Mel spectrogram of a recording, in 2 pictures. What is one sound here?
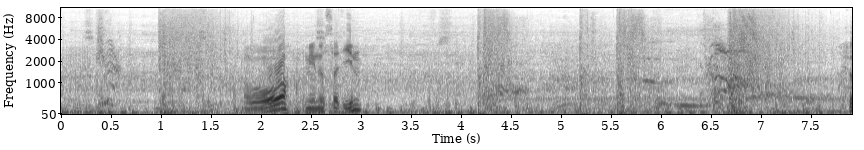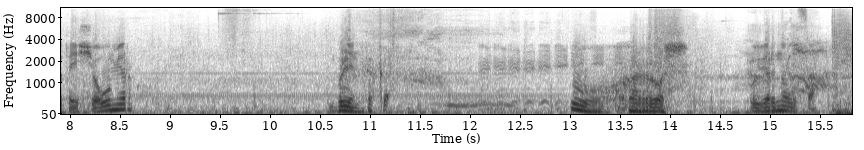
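A pistol fires sharp single shots in a room.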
